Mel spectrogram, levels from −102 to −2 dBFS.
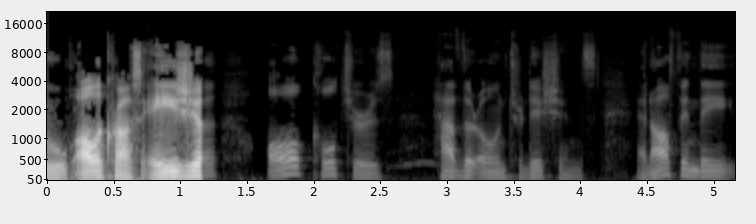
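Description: From 1.16 s to the end, the speech collapses by about 32 dB on mono playback, leaving only a faint residue. The likely cause is one channel inverted: with one side's polarity reversed, the shared centre content cancels when the channels sum.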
